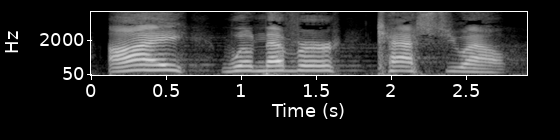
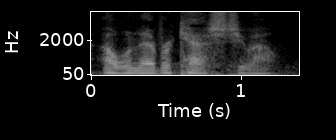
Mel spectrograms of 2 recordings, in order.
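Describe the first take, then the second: First: Loud, higher, slow proclamation; proclaiming loudly. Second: Softer, lower, settled; gentle promise. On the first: Pastor voicing Jesus' promise to believers, loud proclamation. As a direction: thunder it from the pulpit. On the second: Pastor voicing Jesus reassuring his child, soft promise. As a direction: say it close and tender. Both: Acted.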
